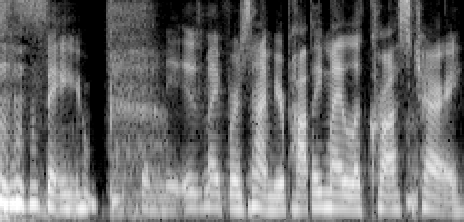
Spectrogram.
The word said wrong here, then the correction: LaCroix: What is it called? – LaCroix. – LaCroix. – LaCroix cherry. – LaCroix. That's what you're supposed to pronounce it as. LaCroix.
